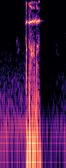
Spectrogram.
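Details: Young blue-crowned hanging parrot calling, used as a lure sound: one sharp, shrill, very high squeak lasting about a third of a second, then quiet.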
